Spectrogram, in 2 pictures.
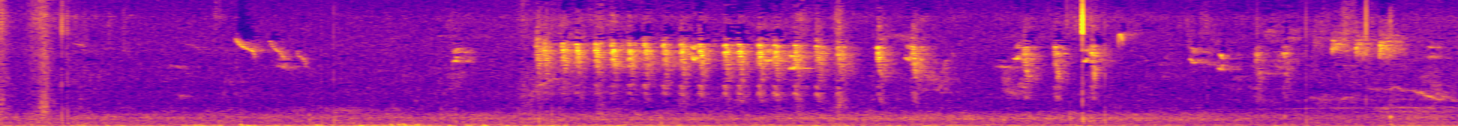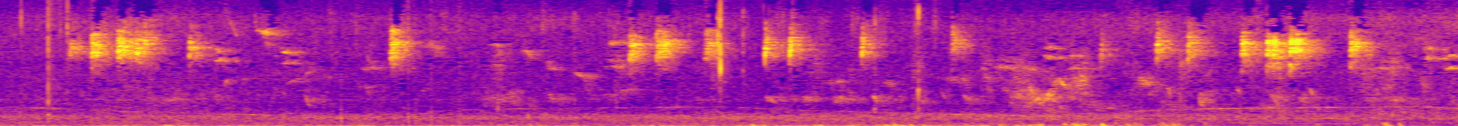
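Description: Small birds chirping and calling in quick short notes, with a rapid rattling run of notes a few seconds in. Beneath them runs a steady low rumble.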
